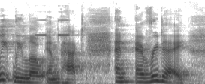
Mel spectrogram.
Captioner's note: timer beeps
